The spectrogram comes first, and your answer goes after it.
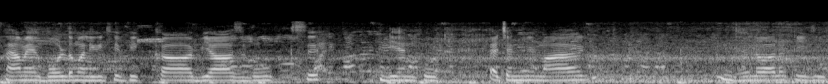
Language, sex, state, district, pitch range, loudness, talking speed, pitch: Garhwali, male, Uttarakhand, Tehri Garhwal, 180-190 Hz, -16 LUFS, 110 wpm, 185 Hz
